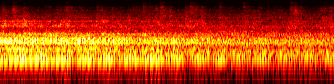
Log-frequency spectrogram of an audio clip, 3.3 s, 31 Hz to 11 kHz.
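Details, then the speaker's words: 11-year-old Samsung WF419AAW/XAA front-load washer at high spin after tub wobble, banging and no-drain repair: steady, even drum hum with no banging or thumping. "here it's going good high speed and walk with my feet so that's a satisfying fix"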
